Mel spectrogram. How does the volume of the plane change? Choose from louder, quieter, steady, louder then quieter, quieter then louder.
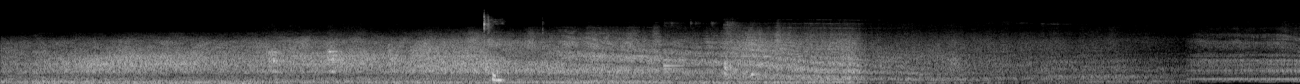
quieter.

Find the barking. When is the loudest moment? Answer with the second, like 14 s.
5 s.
